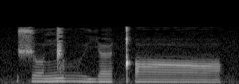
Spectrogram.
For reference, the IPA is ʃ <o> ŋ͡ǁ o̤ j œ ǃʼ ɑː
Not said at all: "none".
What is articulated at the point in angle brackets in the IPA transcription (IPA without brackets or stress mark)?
o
